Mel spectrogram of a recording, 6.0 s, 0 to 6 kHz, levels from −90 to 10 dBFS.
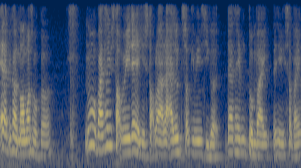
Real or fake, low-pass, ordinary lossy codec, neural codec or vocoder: real; 5.4 kHz; none; none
